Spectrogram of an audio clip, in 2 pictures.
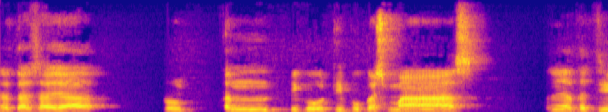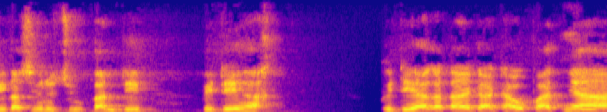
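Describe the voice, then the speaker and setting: Speaking at a fairly slow pace, a man uses a normal speaking voice with medium pitch and ordinary pitch variation. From East Java (Lamongan). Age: 50s. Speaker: tuberculosis survivor. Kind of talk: interview testimony.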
